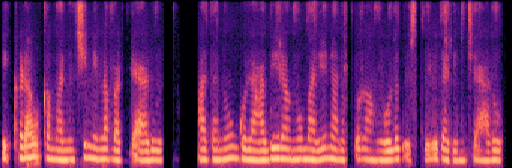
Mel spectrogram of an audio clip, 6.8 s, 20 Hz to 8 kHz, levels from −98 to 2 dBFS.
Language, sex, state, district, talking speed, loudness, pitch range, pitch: Telugu, female, Telangana, Hyderabad, 105 wpm, -15 LUFS, 165-185 Hz, 175 Hz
